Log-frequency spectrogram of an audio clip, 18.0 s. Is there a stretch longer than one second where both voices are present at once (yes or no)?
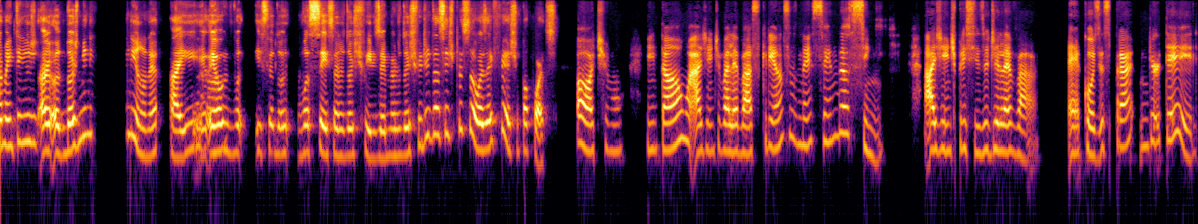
no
